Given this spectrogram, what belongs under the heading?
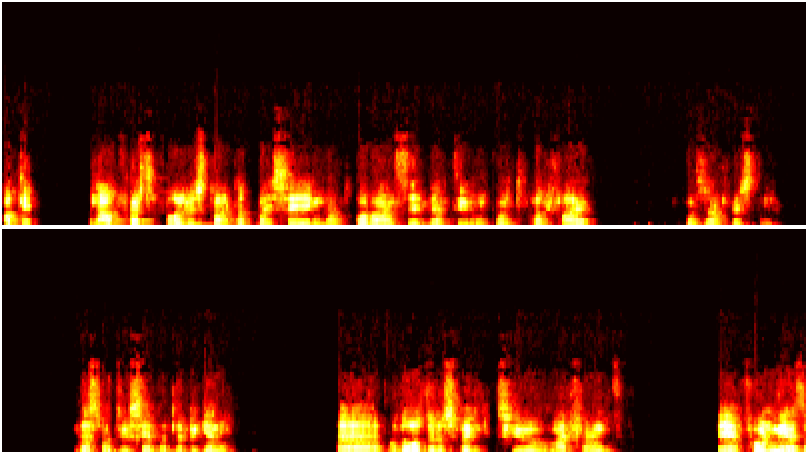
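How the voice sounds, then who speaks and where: A man talks at a fairly quick pace with long, frequent pauses and big swings in loudness. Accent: Arabic. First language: Arabic. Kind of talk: debate. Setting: live stream video call. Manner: formal, polite.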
